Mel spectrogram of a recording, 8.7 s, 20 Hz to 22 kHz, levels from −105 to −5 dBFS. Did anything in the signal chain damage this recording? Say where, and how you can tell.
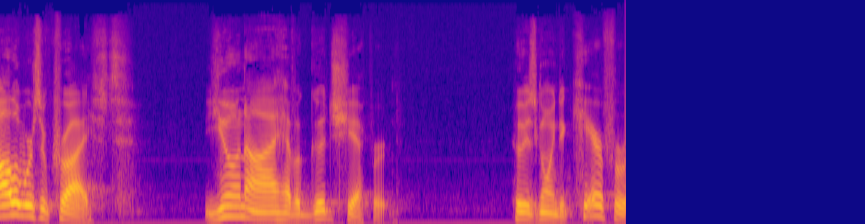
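Yes, there's an audio dropout to silence near the end. Right after "is going to care", at about 6.26 s, the speech cuts off mid-flow and the track goes to dead silence, with no room tone or noise floor at all, and it stays that way to the end. That clean silence points upstream of the recorder: the input likely got lost, a device unplugging, a link failing or a mute slipping in, while the recorder kept writing empty samples.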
